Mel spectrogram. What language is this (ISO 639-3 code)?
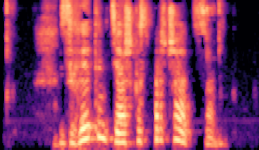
bel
